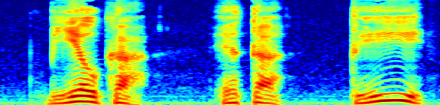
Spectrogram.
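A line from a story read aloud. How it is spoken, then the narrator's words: Whisper. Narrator (Russian): прошептал он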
